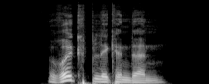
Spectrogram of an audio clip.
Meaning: inflection of rückblickend: 1. strong genitive masculine/neuter singular 2. weak/mixed genitive/dative all-gender singular 3. strong/weak/mixed accusative masculine singular 4. strong dative plural
- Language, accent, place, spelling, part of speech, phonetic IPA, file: German, Germany, Berlin, rückblickenden, adjective, [ˈʁʏkˌblɪkn̩dən], De-rückblickenden.ogg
